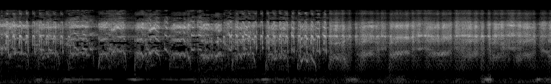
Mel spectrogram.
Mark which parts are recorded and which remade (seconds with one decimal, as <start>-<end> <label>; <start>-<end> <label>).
0.0-3.3 recorded; 3.3-5.5 remade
